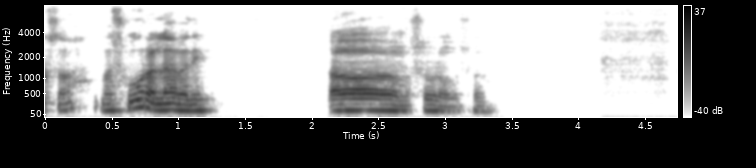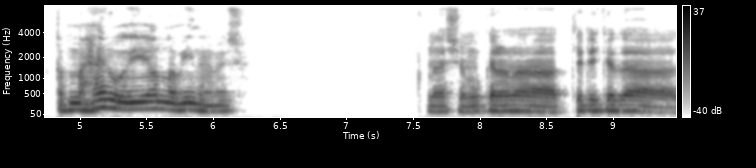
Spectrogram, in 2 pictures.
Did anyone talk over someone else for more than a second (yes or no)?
no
